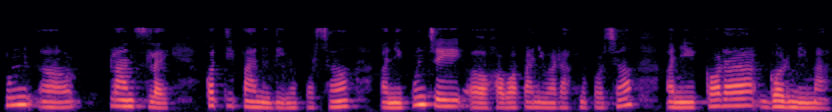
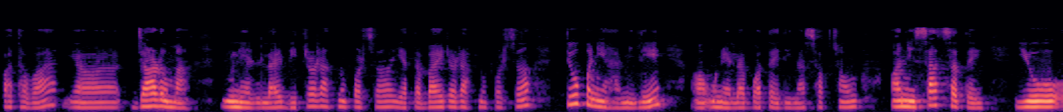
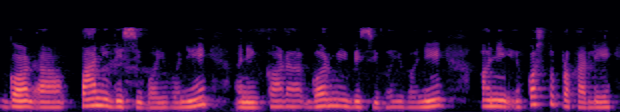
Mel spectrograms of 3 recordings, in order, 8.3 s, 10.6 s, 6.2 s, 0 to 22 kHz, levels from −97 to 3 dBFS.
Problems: background sounds at intervals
